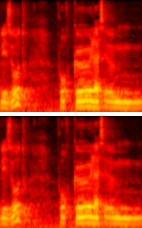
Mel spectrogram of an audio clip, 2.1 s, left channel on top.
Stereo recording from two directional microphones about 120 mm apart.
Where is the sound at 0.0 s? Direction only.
40° left (ahead or behind).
